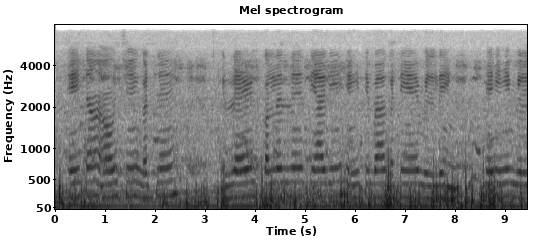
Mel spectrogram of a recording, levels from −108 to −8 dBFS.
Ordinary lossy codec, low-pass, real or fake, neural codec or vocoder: AAC, 48 kbps; 7.2 kHz; real; none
